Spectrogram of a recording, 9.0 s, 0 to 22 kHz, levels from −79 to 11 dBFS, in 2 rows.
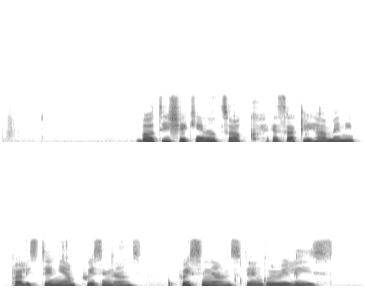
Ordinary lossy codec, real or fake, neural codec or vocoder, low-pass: none; real; none; 7.2 kHz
